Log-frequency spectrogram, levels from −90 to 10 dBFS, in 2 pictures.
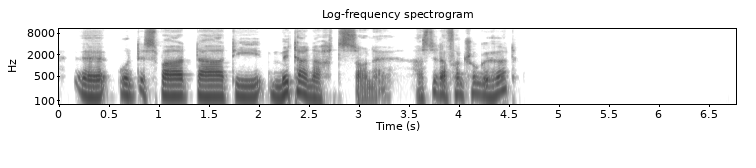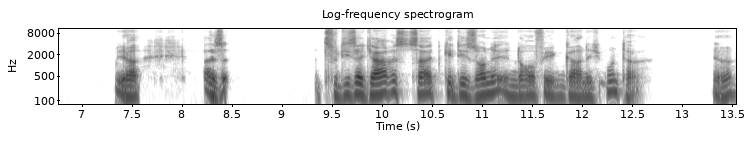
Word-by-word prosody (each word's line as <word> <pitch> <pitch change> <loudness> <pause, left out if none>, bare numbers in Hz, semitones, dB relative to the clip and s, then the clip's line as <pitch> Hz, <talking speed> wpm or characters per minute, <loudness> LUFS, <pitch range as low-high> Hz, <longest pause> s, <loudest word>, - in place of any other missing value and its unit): äh, 130 -3 +2
und 145 -3 -2
es - - -2
war 140 -1 +5
da 130 -1 +2
die 130 +2 -2
Mitternachtssonne. 125 - -1 0.2
Hast - - -6
du - - -3
davon 150 -1 -2
schon 160 +1 -4
gehört? 145 - -1 2.8
Ja, - - +3 0.6
also, 430 - +3 1.0
zu 150 - -2
dieser 150 +3 +4
Jahreszeit 165 +2 +3
geht 160 -2 -3
die 145 - +1
Sonne 145 +6 +2
in 135 -3 -3
Norwegen 70 - -2
gar - - 0
nicht 65 - -6
unter, 180 -1 -5 0.7
ja? 135 +5 -3
140 Hz, 115 wpm, -25 LUFS, 130-155 Hz, 2.8 s, war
